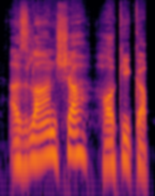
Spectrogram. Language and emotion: Urdu, neutral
